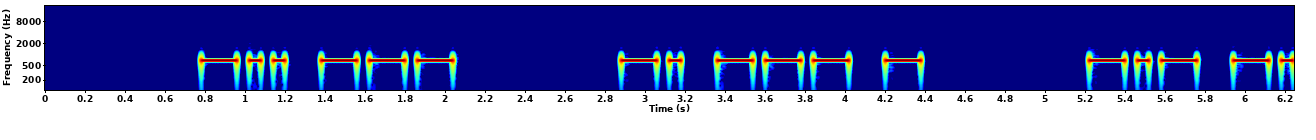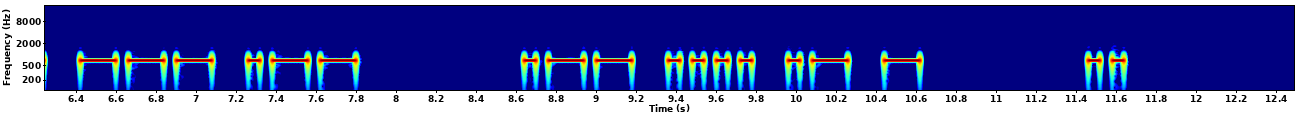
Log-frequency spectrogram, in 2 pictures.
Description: Morse code, heard as a keyed tone, about 20 wpm, 700 Hz. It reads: DO NOT KNOW WHAT I
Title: 2x Word-Spacing - Sets of 5 Words - 20wpm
